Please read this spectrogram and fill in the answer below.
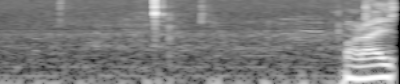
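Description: Quiet low background rumble with a couple of faint sharp clicks in the first second, then a man's commentary starts just before the end.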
